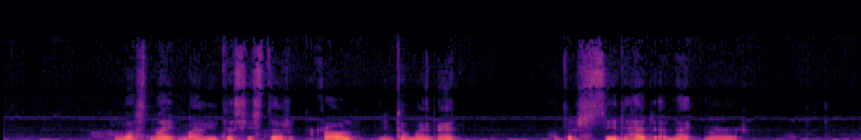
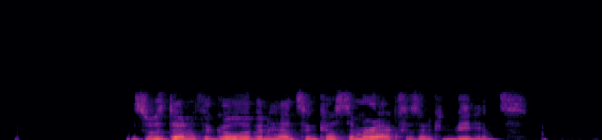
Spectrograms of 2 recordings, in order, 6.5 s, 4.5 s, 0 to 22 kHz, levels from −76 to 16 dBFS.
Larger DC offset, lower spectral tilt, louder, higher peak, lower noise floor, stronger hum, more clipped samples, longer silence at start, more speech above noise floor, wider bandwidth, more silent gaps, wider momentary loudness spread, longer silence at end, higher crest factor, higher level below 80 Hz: neither; about the same, -7 dB/octave vs -7.5 dB/octave; first, -21 LUFS vs -25 LUFS; first, -2 dBFS vs -8 dBFS; second, -42 dBFS vs -79 dBFS; neither; neither; second, 0.05 s vs 1 s; second, 22 dB vs 55 dB; first, 16.5 kHz vs 7.8 kHz; neither; about the same, 9 LU vs 10 LU; second, 0 s vs 0.6 s; about the same, 20 dB vs 18 dB; first, -50 dBFS vs -60 dBFS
